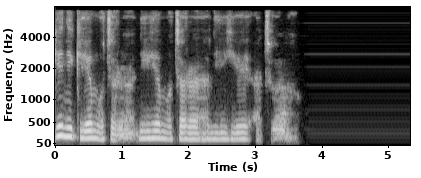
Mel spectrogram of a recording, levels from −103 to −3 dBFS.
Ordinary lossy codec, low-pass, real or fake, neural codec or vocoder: MP3, 64 kbps; 7.2 kHz; fake; vocoder, 22.05 kHz, 80 mel bands, HiFi-GAN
